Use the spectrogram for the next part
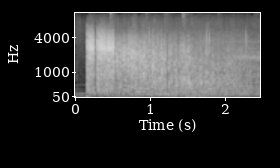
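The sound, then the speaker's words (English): A sonic boom from a supersonic aircraft: a sudden loud double boom cracks out, then rolls into a broad, rumbling wash of noise that slowly fades. No voices are heard. “Flight speeds like this produce a sonic boom, and there's nothing the pilot or anyone else can do about it.”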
